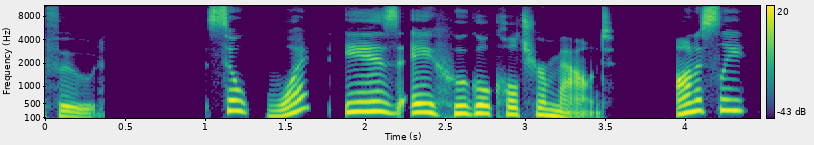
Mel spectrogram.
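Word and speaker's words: Hügelkultur: It's pronounced hugelkultur.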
